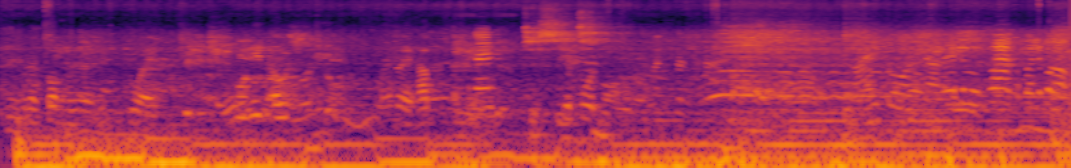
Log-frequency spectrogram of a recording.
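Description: An engine running close by: a loud, steady low hum that cuts in suddenly at the start, with people talking and coughing over it.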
